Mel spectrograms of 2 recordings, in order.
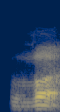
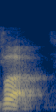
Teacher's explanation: Remember, we talked about the pronunciation of va as not being wa or ba, but rather is va, because it requires both the danta, that's your teeth, and oshtham, that is your lips. So when your bottom lip touches your top teeth, that is called dantoshtham, va, and you get this pronunciation va.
